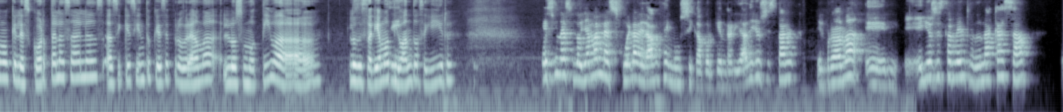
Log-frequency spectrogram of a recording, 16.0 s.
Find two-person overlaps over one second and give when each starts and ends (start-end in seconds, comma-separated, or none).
none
